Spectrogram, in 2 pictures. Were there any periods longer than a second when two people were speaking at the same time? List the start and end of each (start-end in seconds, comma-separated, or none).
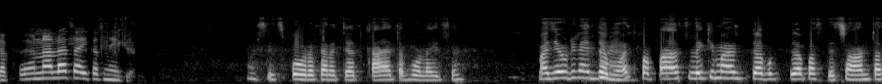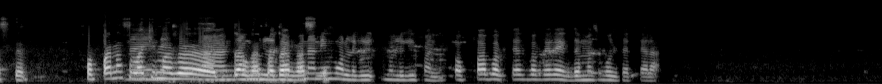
10.1-12.1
